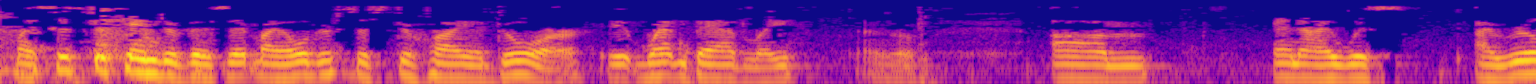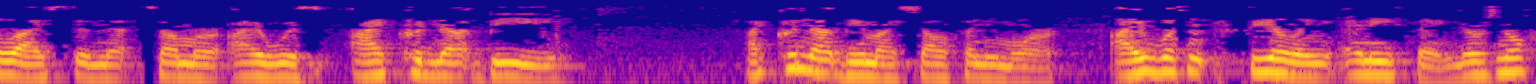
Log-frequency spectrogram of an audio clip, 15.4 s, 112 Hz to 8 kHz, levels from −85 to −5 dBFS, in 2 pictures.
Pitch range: 155-180 Hz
